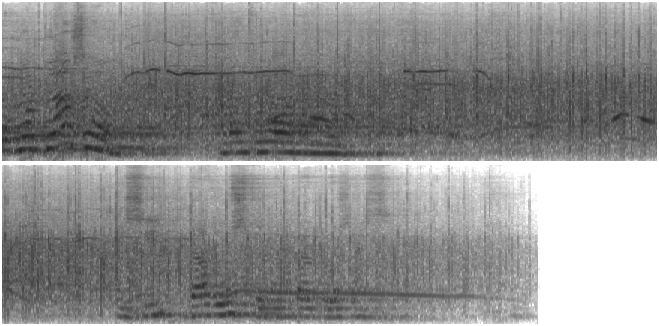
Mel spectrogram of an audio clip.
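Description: A large audience claps loudly in an echoing hall, then fades away.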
